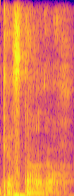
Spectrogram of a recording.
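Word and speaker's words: Castaño: charlo versus brian castillo castano and or castano that's how you say his name sorry about that all right don't don't get me castano okay i got it it took me two times but i got your name right um yeah man so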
